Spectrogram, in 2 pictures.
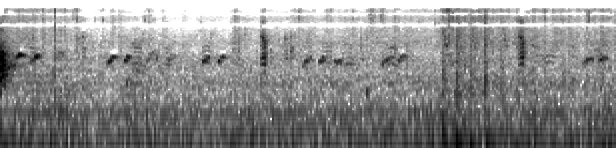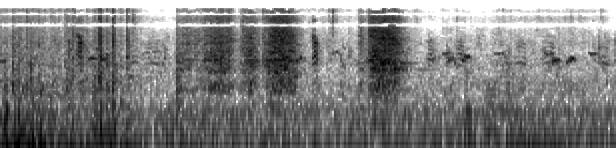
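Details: Society finch chicks, a brood the owner believes numbers five, give high, thin chirps in quick double and triple bursts, over broadband wing flapping and rustling and a low background rumble.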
